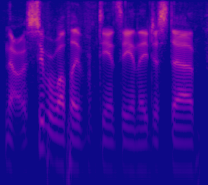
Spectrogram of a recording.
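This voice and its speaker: A man's voice: fairly low pitch, fairly even intonation, rapid-fire, sharp tone, no echo. A man casting a video game tournament, talking through the draft in a chatty, analytical way and now and then joking around. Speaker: esports caster. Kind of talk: casual draft analysis commentary.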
